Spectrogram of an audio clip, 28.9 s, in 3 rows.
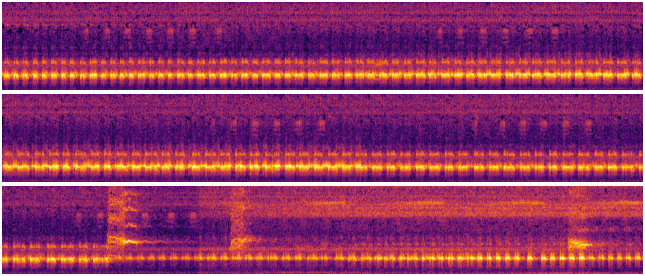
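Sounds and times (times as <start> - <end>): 
frogs croaking: 0.0 - 28.8
faint high hiss: 20.7 - 28.8.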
